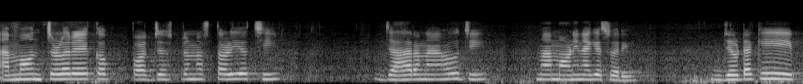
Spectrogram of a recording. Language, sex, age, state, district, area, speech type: Odia, female, 18-30, Odisha, Nayagarh, rural, spontaneous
